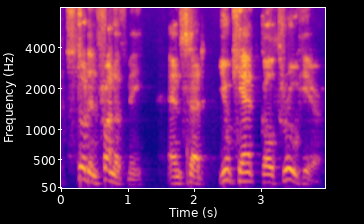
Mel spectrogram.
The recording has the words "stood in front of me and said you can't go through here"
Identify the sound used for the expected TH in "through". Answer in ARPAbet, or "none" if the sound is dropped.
TH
